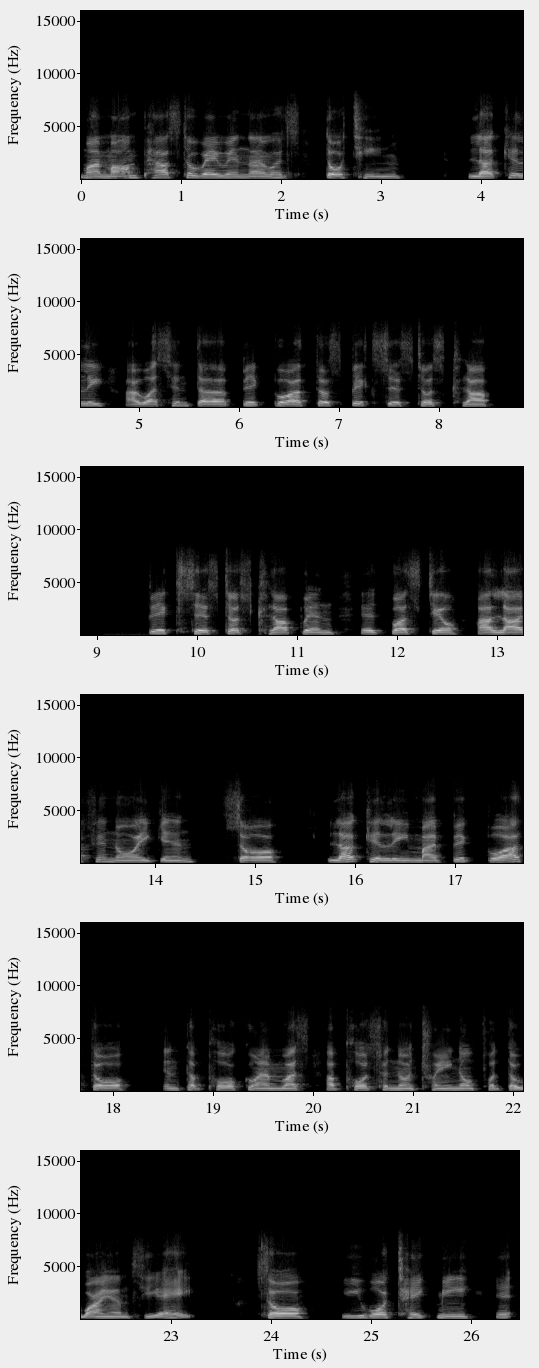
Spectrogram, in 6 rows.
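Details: About 29-year-old male athlete with cerebral palsy, reportedly not expected to walk or talk; real conversational speech, transcribed with many garbled words, showing dysarthria due to cerebral palsy.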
